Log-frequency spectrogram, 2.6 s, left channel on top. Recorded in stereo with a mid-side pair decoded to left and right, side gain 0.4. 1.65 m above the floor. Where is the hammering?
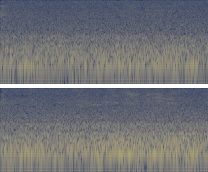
No hammering in this recording.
